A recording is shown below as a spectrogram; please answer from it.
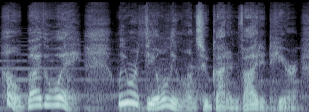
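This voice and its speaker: An actor playing a suave, teasing young knight in an anime-style video game, smooth and playful in his drawling delivery. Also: medium pitch, huge pitch swings, fast, dark tone, faint music behind. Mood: wry, casual.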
